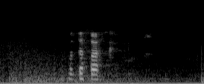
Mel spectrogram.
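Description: A creature lets out a short, harsh screech.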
